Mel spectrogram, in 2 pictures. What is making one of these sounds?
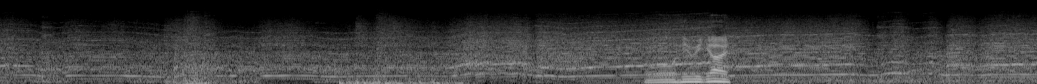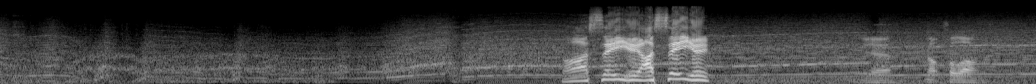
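A racing car engine roars, revving up and down with gear changes.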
